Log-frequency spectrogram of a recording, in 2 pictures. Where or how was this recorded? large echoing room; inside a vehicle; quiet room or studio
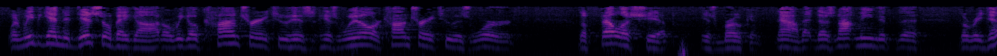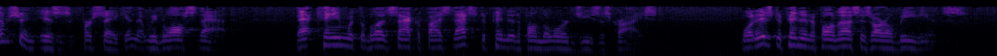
large echoing room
